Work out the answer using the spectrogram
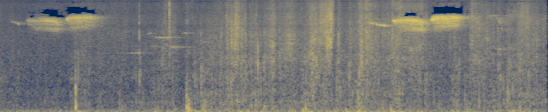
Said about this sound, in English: That's a black-throated blue warbler. Oh, I see him perfectly right now. Flown over my head. It's the second one joining him. Both males.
